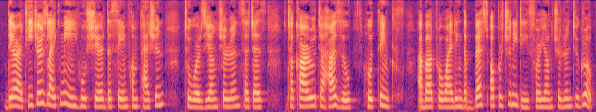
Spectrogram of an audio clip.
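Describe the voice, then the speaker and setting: Earnest young woman presenting a seminar. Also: mid-range voice. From Bangladesh. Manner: earnest, steady, occasional restarts. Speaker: teacher.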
